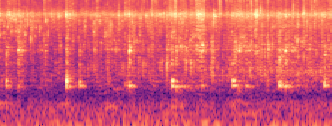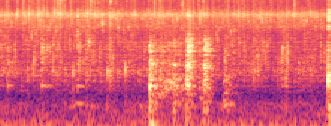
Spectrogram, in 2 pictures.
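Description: Sweet corn fries in hot oil with green chillies and curry leaves for an okra and potato curry, a loud, dense sizzle with repeated spatula stirs and a sharper burst of crackling toward the end, no speech.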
